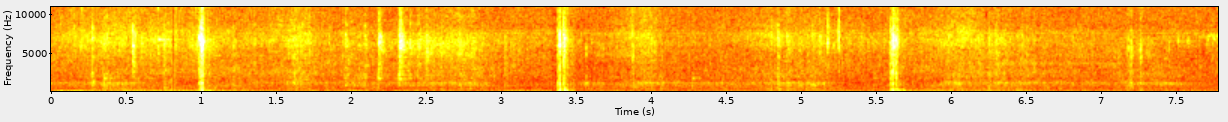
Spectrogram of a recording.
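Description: Inline skate wheels rolling on the concrete of a skate bowl, a steady low rumble. Three sharp clicks come about one, three and a half and five and a half seconds in, the middle one the loudest.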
